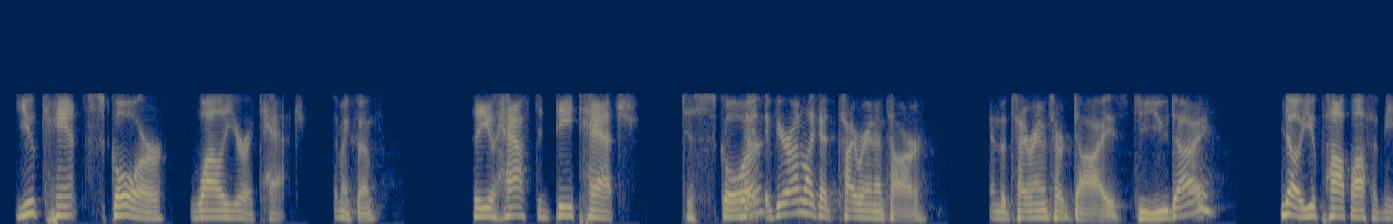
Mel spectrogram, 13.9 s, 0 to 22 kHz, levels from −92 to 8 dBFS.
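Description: No faults are audible in this speech clip.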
